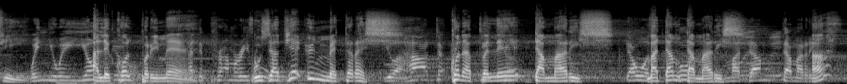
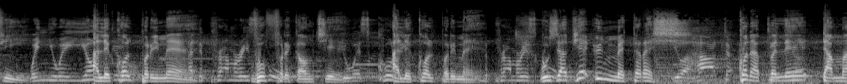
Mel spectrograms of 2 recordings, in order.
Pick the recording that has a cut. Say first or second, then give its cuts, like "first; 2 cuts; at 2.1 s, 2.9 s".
first; 1 cut; at 2.5 s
